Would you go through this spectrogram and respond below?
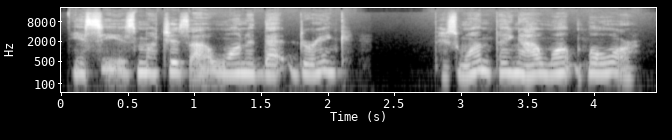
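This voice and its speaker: A frightened young woman, tearful and hushed, her words trembling, as a woman reading an audiobook puts her on. The voice sits a touch higher than the narration, close and dry. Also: moderate pace, vocal fry, slightly rough, no room sound. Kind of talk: audiobook character voice.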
